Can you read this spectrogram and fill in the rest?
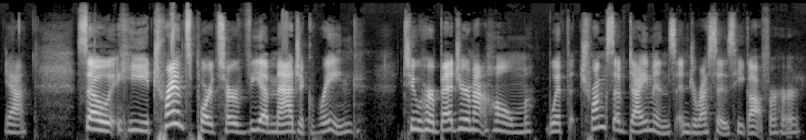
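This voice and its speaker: A woman's voice: medium pitch, measured pace, sharp tone, no room sound, clean studio sound. A young woman co-hosting a podcast, casually retelling a fairytale with sarcastic asides, laughter and quotes acted out in voices. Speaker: podcast co-host. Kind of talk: casual storytelling chat.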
